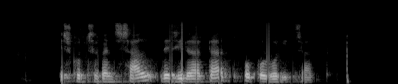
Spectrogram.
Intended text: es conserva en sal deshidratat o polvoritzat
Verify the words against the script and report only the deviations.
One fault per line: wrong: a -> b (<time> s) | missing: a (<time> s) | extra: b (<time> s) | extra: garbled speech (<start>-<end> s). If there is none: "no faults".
no faults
